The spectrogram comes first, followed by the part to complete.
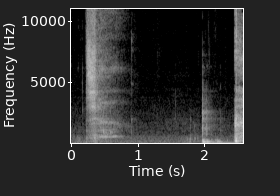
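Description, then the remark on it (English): A person coughs: one harsh cough, a pause, then two more quick coughs near the end. No one speaks. “Excuse me, I'm coughing a lot.”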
